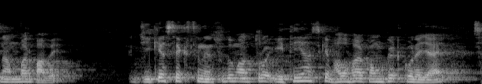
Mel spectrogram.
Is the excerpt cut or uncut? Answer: cut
